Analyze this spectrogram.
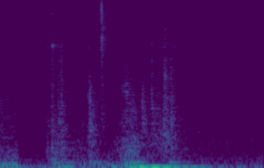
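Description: household object, door being opened

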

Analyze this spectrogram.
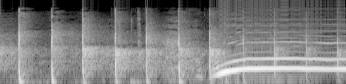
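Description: crowd, hands clapping

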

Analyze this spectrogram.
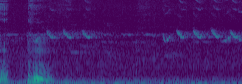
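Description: bird, bird song

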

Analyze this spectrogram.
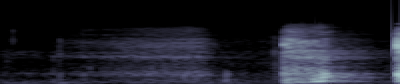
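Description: human body sound, cough

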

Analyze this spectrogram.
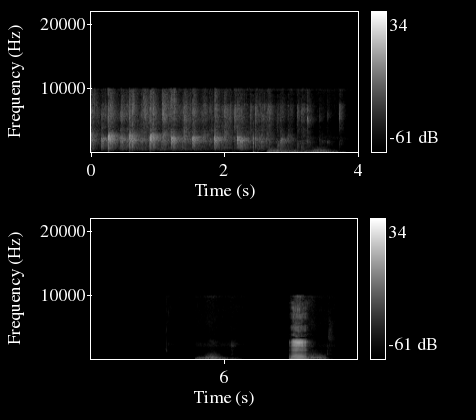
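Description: crowd, audience applauding

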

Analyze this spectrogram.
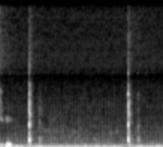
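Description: household object, clicking noises

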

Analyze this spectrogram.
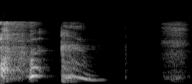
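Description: human body sound, cough

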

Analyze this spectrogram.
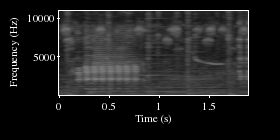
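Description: animal, sheep bleating

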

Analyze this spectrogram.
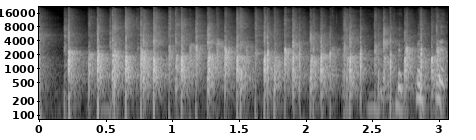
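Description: human body sound, hand clapping

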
